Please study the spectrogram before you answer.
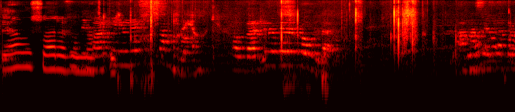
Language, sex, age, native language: Icelandic, male, 8, Icelandic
